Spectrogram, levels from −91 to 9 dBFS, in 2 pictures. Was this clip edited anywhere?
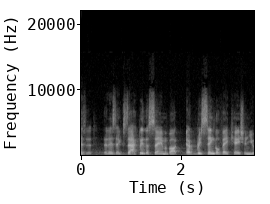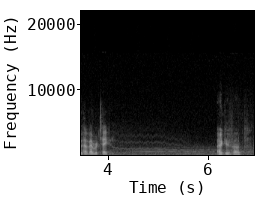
no; 0 cuts

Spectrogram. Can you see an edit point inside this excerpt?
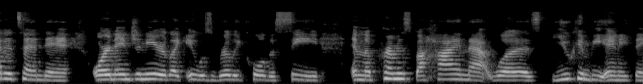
no; 0 cuts

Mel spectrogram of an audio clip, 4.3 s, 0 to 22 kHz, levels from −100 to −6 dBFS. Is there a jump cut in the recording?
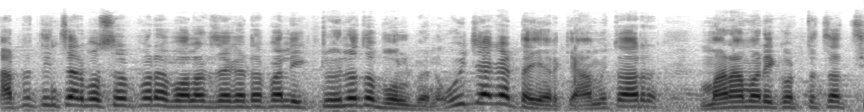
no; 0 cuts

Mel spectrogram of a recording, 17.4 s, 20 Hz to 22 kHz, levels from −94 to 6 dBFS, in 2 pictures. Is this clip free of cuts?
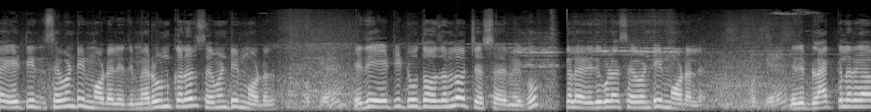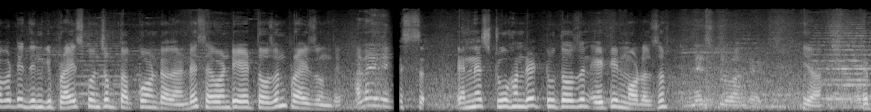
no; 2 cuts; at 5.6 s, 12.7 s

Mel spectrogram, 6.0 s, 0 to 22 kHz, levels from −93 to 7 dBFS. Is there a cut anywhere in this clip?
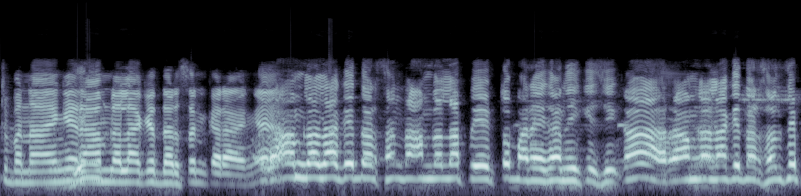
no; 0 cuts

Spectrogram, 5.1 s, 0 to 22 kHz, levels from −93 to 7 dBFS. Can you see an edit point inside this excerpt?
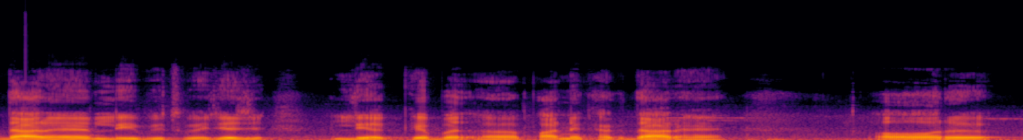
no; 0 cuts

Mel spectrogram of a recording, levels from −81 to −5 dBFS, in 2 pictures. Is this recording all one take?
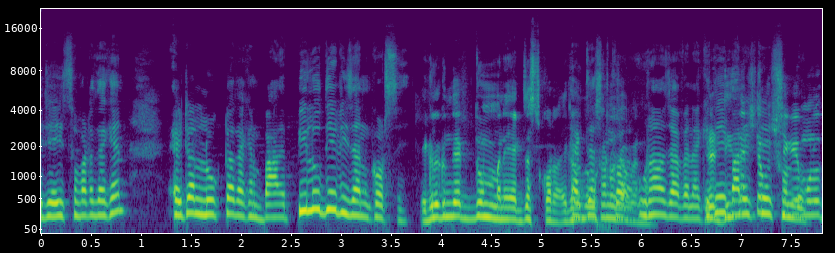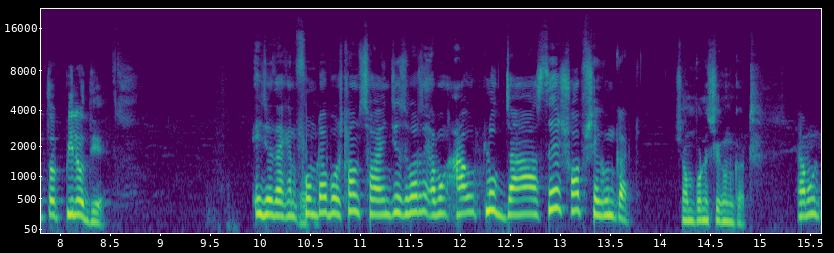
yes; 0 cuts

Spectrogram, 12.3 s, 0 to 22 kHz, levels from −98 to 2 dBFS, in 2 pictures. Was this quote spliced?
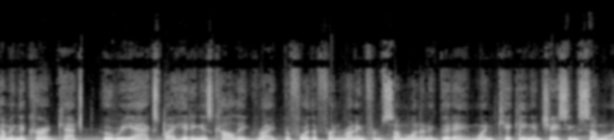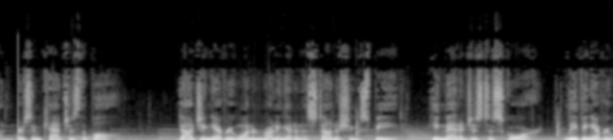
yes; 3 cuts; at 0.9 s, 3.3 s, 6.3 s

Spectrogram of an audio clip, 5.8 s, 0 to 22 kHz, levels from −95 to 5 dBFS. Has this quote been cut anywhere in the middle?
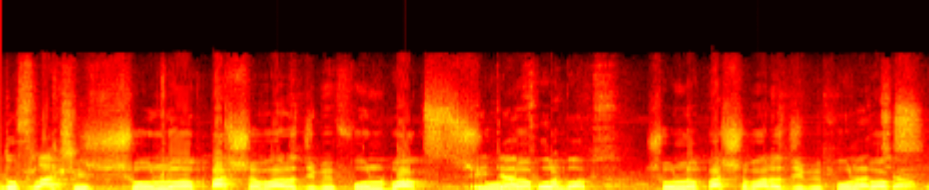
no; 0 cuts

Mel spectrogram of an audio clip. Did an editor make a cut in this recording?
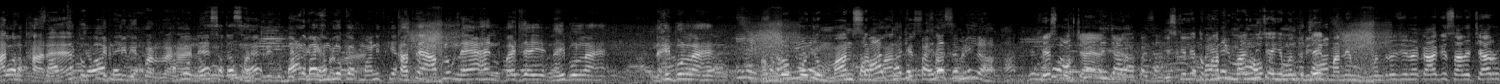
yes; 3 cuts; at 4.0 s, 7.4 s, 13.3 s

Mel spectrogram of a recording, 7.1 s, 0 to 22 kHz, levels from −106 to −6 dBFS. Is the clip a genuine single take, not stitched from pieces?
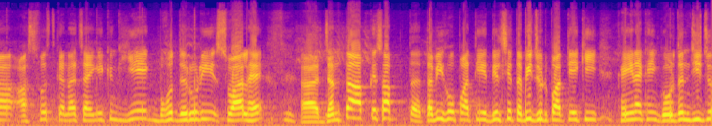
yes; 0 cuts

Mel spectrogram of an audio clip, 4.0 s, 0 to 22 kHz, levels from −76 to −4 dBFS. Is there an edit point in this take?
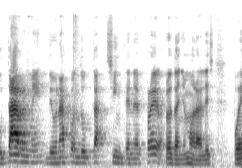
yes; 1 cut; at 2.7 s

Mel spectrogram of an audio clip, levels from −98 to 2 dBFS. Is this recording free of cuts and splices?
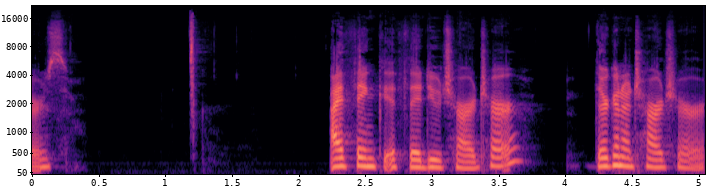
no; 1 cut; at 4.1 s

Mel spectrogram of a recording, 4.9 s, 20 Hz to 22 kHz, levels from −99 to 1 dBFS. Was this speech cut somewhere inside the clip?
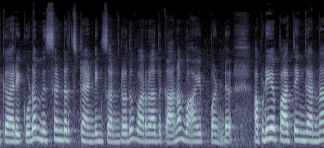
no; 0 cuts

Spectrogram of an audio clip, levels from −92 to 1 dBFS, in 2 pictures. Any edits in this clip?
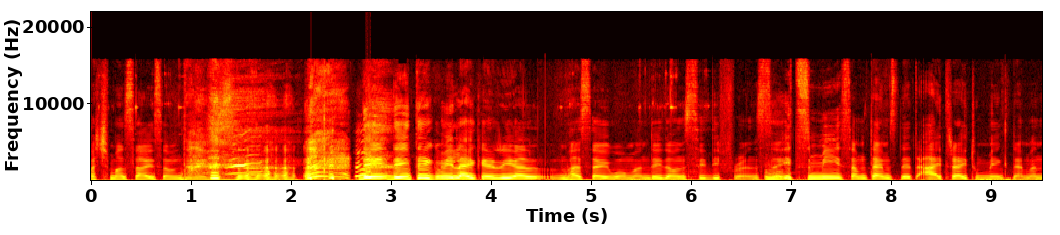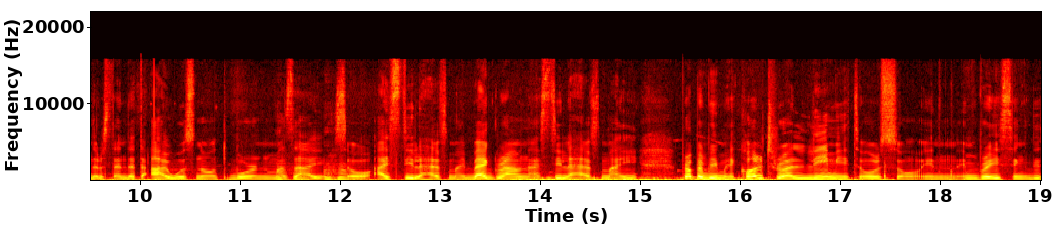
no; 0 cuts

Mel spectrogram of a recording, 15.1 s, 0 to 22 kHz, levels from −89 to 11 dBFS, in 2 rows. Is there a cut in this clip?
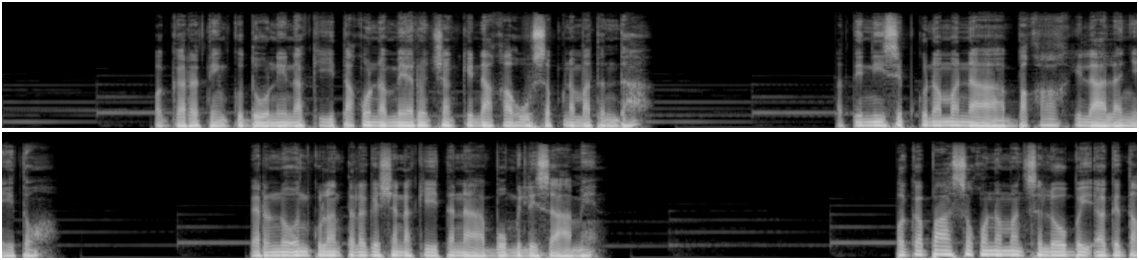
no; 0 cuts

